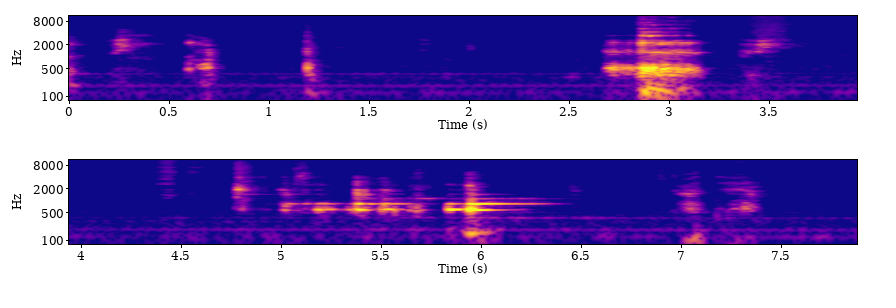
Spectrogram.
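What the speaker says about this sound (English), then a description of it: "all this beer is giving me burps" A man burps repeatedly after drinking beer, with short bursts scattered through the clip and one long, loud, throaty belch near the middle, some of the later bursts voiced and warbling, all close to the mic.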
